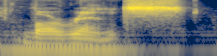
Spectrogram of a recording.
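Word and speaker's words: Lorentz: physicists named Lawrence uh with various spellings of pronunciations. This one is L O R E N T Z. Laurance.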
